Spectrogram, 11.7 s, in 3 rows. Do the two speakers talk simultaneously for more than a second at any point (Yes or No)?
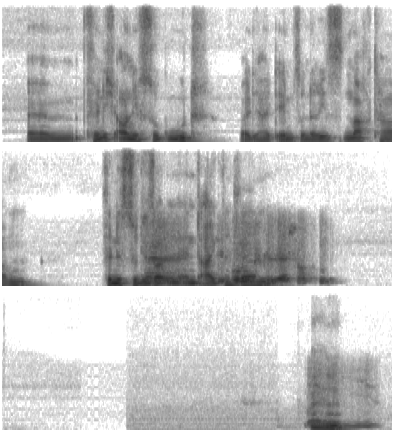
Yes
